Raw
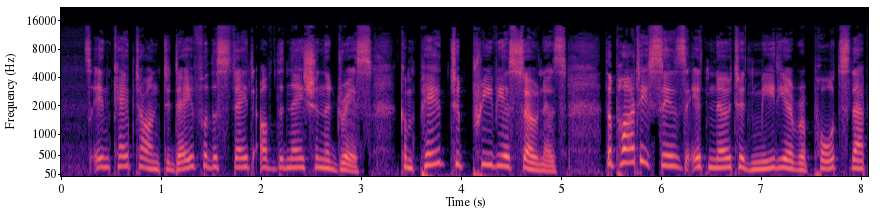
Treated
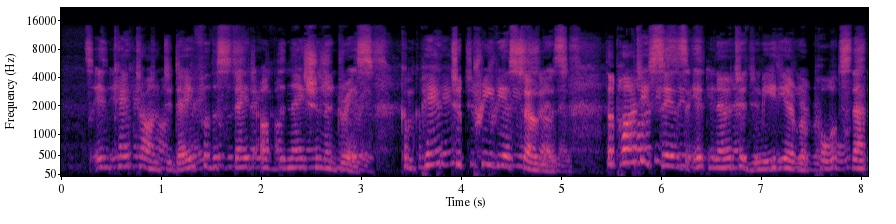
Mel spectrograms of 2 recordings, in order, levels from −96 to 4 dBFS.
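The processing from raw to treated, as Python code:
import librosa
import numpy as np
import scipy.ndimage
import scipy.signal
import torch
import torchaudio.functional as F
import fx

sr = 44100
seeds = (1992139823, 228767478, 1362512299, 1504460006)

p1 = fx.highpass(x, sr, hz=780.0, slope=6)
p2 = fx.high_shelf(p1, sr, hz=8100.0, db=4.5)
p3 = p2 + fx.echo_single(p2, sr, ms=144, db=-11.5, dry=0)
y = fx.detune_double(p3, sr, cents=34)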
